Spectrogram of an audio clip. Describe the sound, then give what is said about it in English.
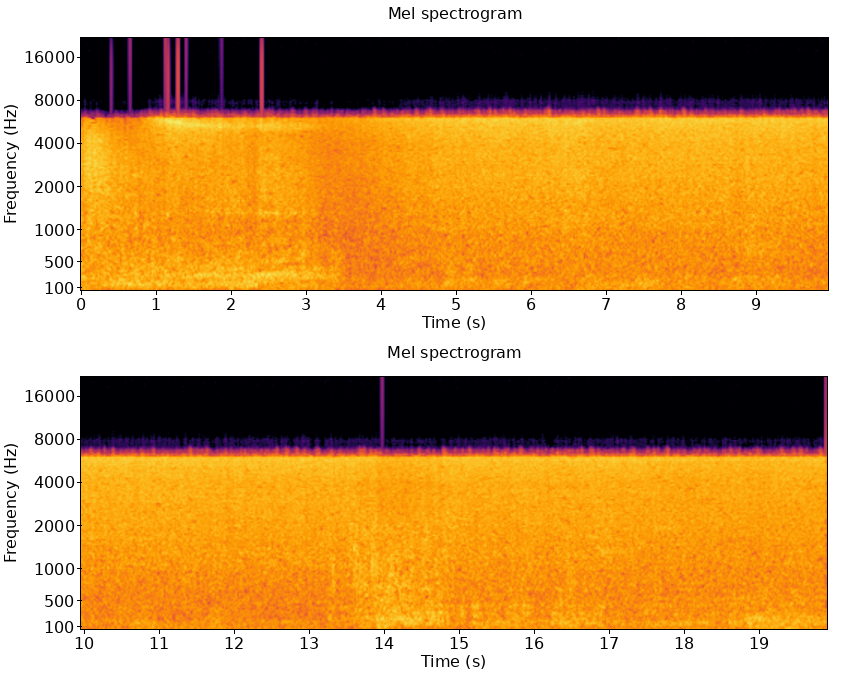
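Steady, heavy rain hisses for the whole stretch while deep rolls of thunder rumble through it, one near the start and another swelling midway. No voices are heard. “Nothing can stop us now except rain.”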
